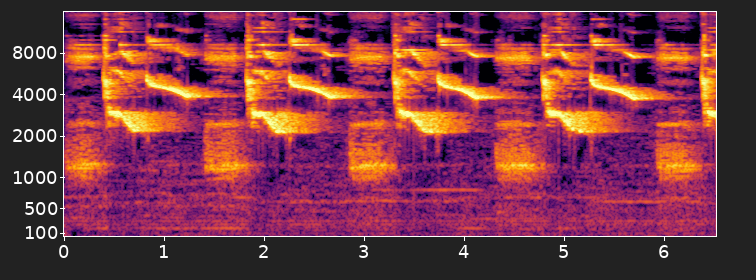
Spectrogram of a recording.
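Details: Crested myna singing lively, full song, described as a rare bird: a repeating loud phrase of sharp high whistles sliding downward, followed by a lower buzzy note, cycling about every one and a half seconds.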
